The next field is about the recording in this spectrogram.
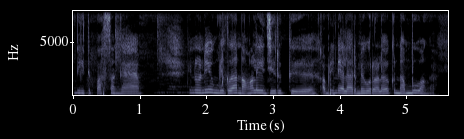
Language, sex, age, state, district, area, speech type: Tamil, female, 18-30, Tamil Nadu, Kallakurichi, urban, spontaneous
